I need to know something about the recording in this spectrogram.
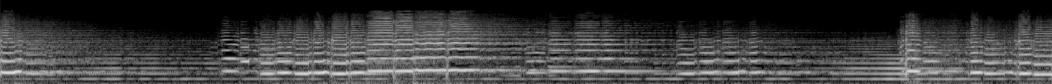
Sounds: Musical instrument, Music, fiddle

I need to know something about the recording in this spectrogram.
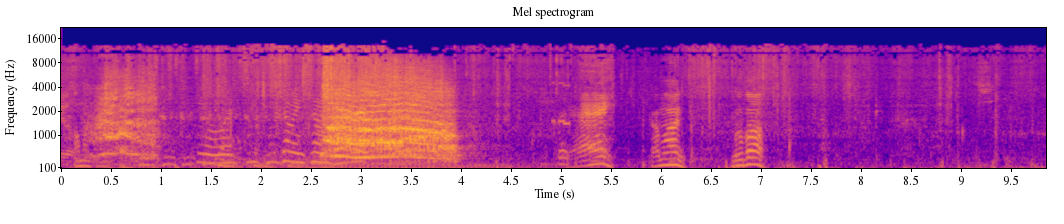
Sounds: elephant trumpeting

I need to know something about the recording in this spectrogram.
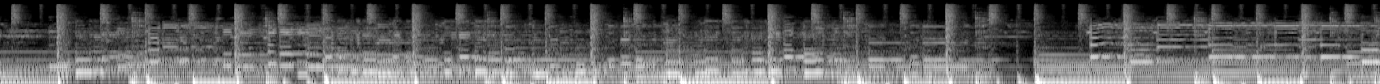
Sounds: Music, Guitar, Musical instrument, Electric guitar, Plucked string instrument, Bass guitar

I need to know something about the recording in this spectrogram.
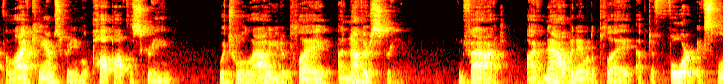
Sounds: Speech

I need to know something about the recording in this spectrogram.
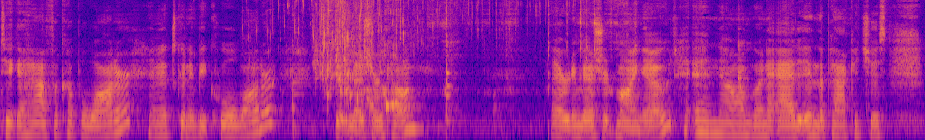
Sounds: dribble

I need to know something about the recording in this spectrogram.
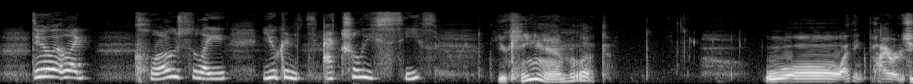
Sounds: Speech

